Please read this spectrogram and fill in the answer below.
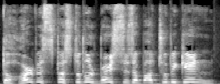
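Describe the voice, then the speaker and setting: A woman voicing a commanding male village chief for a children's storybook, in a big, booming, declamatory voice with noise in the recording. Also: expressive, moderate pace, darkish tone. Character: booming old village chief announcing a race.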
